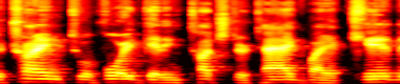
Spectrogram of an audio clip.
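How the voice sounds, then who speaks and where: The speaker has an unremarkable speaking voice with an American accent. The pace is moderate and the intonation fairly even. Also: man. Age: 60s. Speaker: youth soccer coach. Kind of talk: interview.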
